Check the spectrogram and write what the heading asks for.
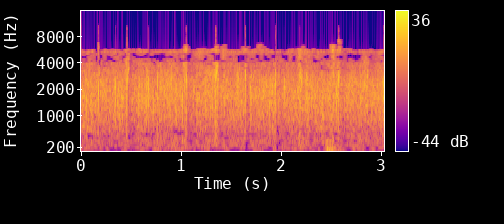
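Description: A crowd applauds a performer, a dense wash of many hands clapping at once with scattered sharper claps standing out, loud and continuous throughout without letting up.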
